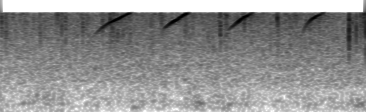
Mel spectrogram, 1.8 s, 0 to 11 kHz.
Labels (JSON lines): {"label": "biophony, dolphin", "recorder": "SoundTrap 500"}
